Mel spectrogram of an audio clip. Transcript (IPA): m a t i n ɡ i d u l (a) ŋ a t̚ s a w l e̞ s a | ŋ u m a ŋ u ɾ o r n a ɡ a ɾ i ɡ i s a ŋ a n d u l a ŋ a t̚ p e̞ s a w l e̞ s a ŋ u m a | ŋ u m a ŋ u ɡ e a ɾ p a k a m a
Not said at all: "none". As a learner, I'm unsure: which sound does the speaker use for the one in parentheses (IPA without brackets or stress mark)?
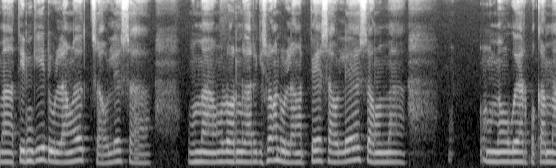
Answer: a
